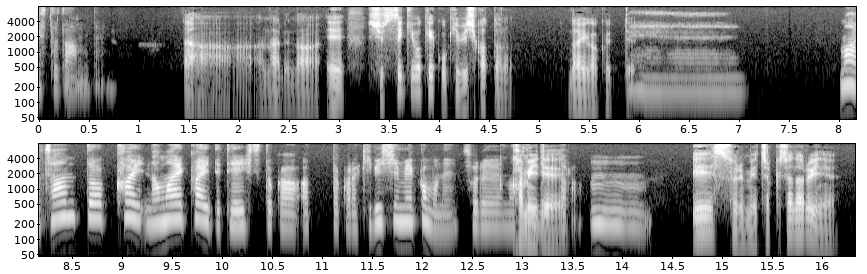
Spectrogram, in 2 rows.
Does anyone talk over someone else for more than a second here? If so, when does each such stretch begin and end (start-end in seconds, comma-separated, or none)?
none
